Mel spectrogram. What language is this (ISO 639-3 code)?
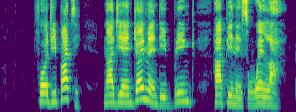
pcm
